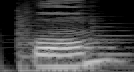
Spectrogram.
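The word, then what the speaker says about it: comb: king कि बाल बनाना कॉम कॉम डॉट कॉम कूमिंग यहां पर ध्यान रखें 20 साइलेंट होता है बी का साउंड नहीं आता है कॉम के लाना प्रेम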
